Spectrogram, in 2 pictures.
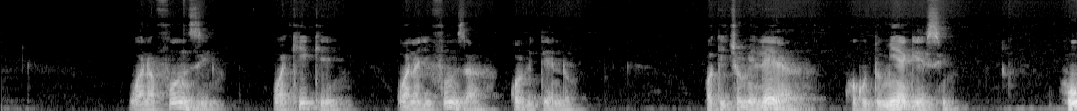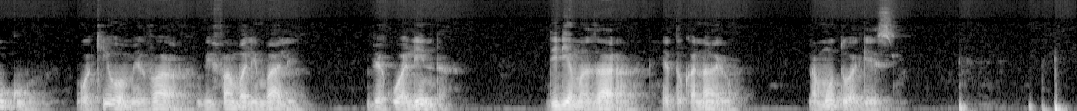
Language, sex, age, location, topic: Swahili, male, 25-35, Dar es Salaam, education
